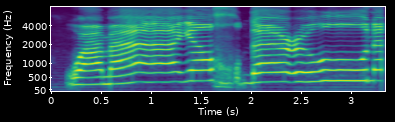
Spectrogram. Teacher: وما کو بھی کھینچنا ہے، الف مدہ ہے ، یخدعون او کو بھی تھوڑا سا لمبا کریں گے، وما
